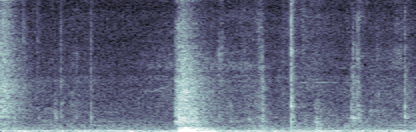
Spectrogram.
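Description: A single short, dull knock about a second in, over a low steady hum.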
